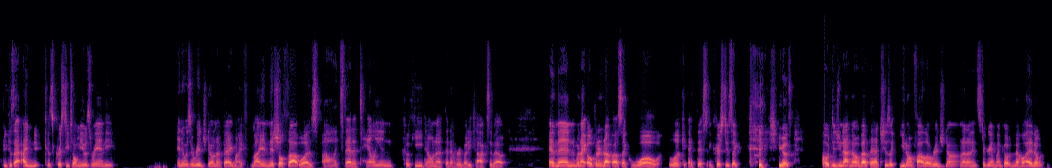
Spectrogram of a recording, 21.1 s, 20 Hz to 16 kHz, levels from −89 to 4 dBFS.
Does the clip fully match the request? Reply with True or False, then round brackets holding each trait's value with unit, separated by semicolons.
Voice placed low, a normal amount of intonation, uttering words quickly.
False (85 Hz; 2.0 semitones; 210 wpm)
